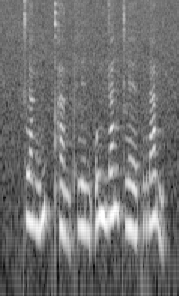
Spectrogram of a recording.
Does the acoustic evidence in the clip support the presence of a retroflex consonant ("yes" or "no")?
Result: no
